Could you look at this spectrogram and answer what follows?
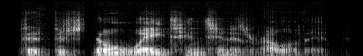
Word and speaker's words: Tintin: be in English it's Tintin. I think it's pronounced Tonton in French.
